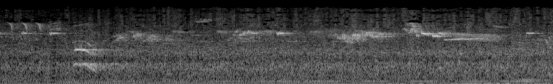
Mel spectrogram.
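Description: Several wild birds chirping and calling in the forest: short high whistles and twittering notes, with a falling call about a second in and a busier run of calls around the middle.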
